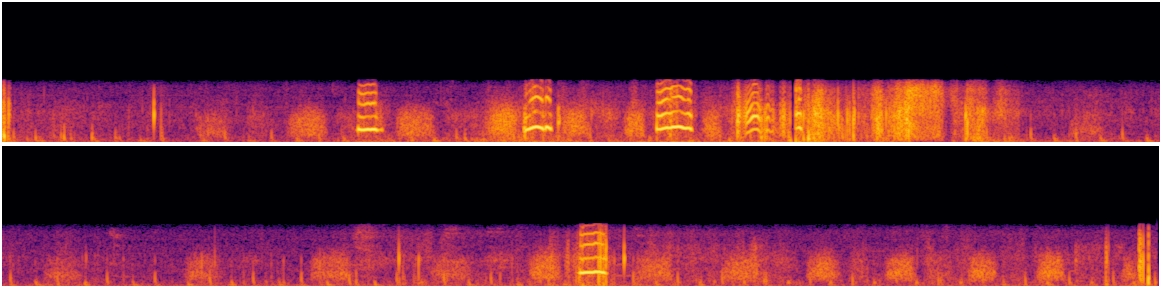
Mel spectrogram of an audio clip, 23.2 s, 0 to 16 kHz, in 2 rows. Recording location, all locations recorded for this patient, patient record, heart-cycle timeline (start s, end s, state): aortic valve (AV)
aortic valve (AV)+mitral valve (MV)
#Age: Infant
#Sex: Male
#Height: 66.0 cm
#Weight: 9.97 kg
#Pregnancy status: False
#Murmur: Absent
#Murmur locations: nan
#Most audible location: nan
#Systolic murmur timing: nan
#Systolic murmur shape: nan
#Systolic murmur grading: nan
#Systolic murmur pitch: nan
#Systolic murmur quality: nan
#Diastolic murmur timing: nan
#Diastolic murmur shape: nan
#Diastolic murmur grading: nan
#Diastolic murmur pitch: nan
#Diastolic murmur quality: nan
#Outcome: Abnormal
#Campaign: 2015 screening campaign
0.00	10.09	unannotated
10.09	10.17	S1
10.17	10.29	systole
10.29	10.37	S2
10.37	10.52	diastole
10.52	10.62	S1
10.62	10.75	systole
10.75	10.81	S2
10.81	10.99	diastole
10.99	11.08	S1
11.08	11.20	systole
11.20	11.28	S2
11.28	11.46	diastole
11.46	11.56	S1
11.56	11.66	systole
11.66	11.76	S2
11.76	11.91	diastole
11.91	12.01	S1
12.01	12.14	systole
12.14	12.21	S2
12.21	12.41	diastole
12.41	12.49	S1
12.49	12.64	systole
12.64	12.68	S2
12.68	12.88	diastole
12.88	12.98	S1
12.98	13.10	systole
13.10	13.17	S2
13.17	13.46	diastole
13.46	13.58	S1
13.58	13.66	systole
13.66	13.76	S2
13.76	13.88	diastole
13.88	13.95	S1
13.95	14.09	systole
14.09	14.18	S2
14.18	14.36	diastole
14.36	14.45	S1
14.45	14.56	systole
14.56	14.63	S2
14.63	14.82	diastole
14.82	14.96	S1
14.96	15.05	systole
15.05	15.18	S2
15.18	23.15	unannotated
